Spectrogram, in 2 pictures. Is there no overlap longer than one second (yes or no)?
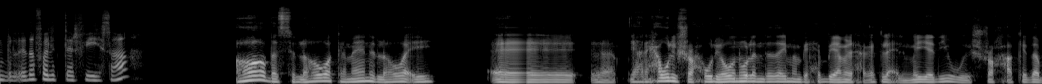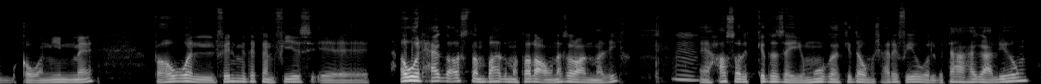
yes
